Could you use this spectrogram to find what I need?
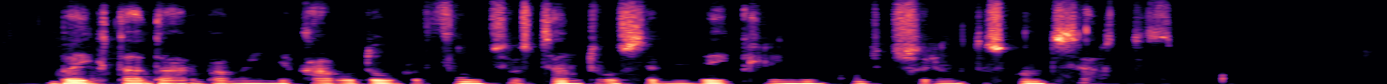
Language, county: Lithuanian, Marijampolė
